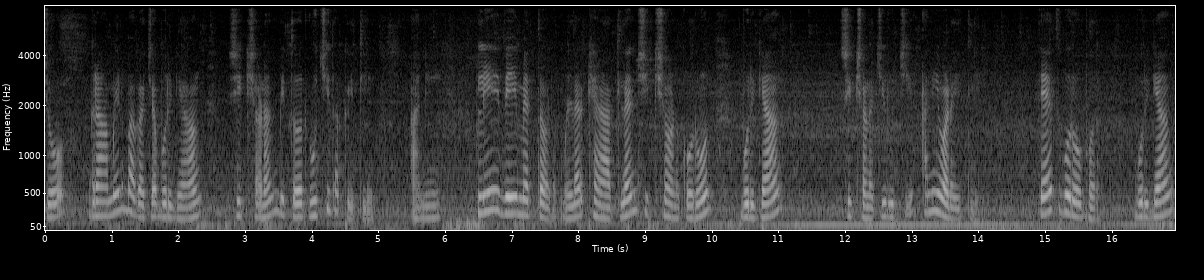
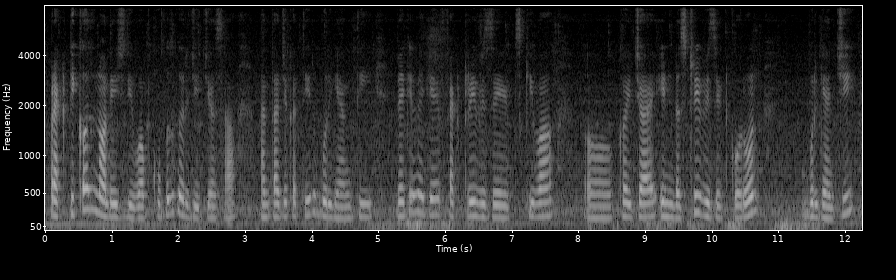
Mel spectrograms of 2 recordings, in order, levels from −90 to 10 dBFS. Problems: none marked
